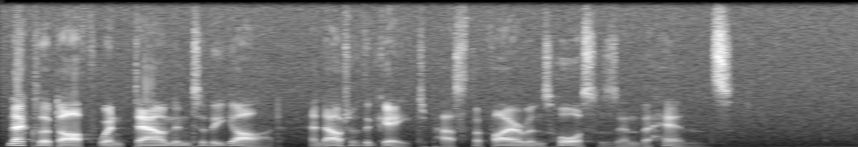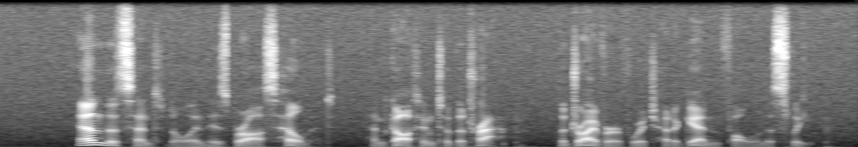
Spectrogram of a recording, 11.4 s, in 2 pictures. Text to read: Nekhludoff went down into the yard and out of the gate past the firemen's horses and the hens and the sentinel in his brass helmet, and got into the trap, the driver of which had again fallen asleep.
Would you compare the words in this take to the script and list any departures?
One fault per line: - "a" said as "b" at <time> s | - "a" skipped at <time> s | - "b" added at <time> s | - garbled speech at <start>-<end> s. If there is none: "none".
none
